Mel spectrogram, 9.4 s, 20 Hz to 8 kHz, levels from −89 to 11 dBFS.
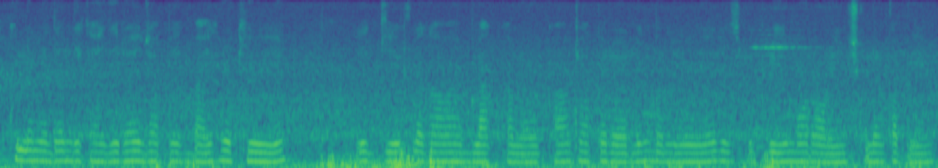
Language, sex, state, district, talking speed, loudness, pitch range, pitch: Hindi, female, Bihar, Kishanganj, 225 wpm, -19 LUFS, 150-160 Hz, 155 Hz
